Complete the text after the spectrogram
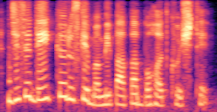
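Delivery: plain reading voice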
